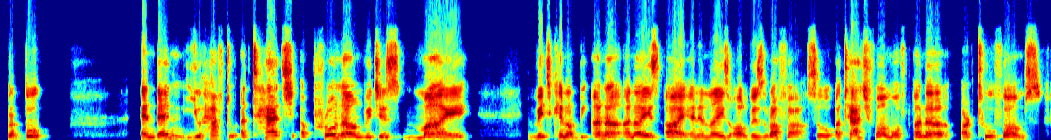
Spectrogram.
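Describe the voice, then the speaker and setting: A man with a voice on the high side teaches a Quranic Arabic grammar lesson online, recorded with dull audio. He patiently asks his students questions and checks in with them.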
